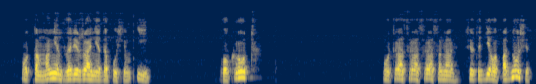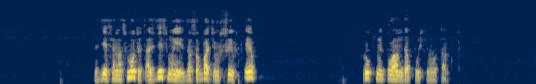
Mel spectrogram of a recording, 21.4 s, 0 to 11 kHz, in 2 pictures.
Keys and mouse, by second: 0.6 click, 2.6 i, 5.6-9.6 drag, 12.0 click, 13.3 click, 15.5 shift+f, 17.5 Down.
